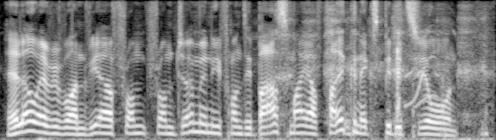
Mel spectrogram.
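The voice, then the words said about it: English with strong German accent. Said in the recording (German): “Englisch redet mit einem starken deutschen Akzent”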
